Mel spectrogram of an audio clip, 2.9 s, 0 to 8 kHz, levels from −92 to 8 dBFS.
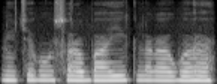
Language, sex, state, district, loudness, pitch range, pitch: Hindi, male, Jharkhand, Ranchi, -13 LUFS, 155-160 Hz, 155 Hz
